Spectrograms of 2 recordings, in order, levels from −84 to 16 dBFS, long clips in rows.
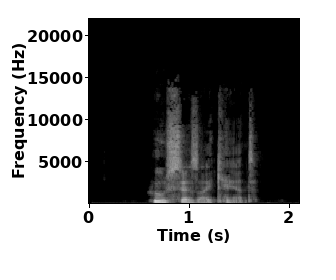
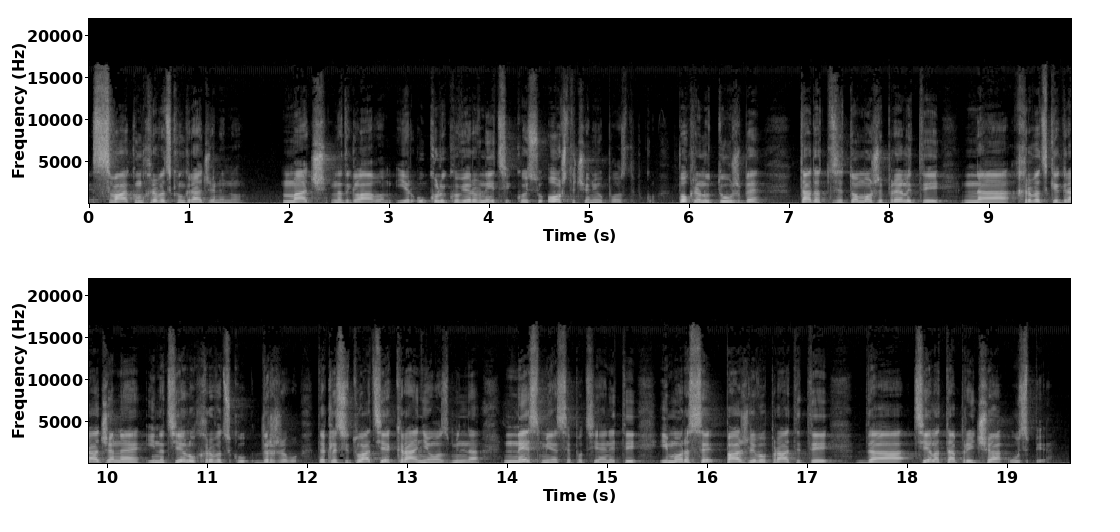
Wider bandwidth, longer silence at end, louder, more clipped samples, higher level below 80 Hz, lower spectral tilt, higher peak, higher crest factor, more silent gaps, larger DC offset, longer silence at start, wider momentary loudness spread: second, 14.5 kHz vs 17.5 kHz; first, 0.45 s vs 0.25 s; about the same, -19 LUFS vs -21 LUFS; neither; about the same, -62 dBFS vs -60 dBFS; about the same, -4.5 dB/octave vs -3.5 dB/octave; about the same, -4 dBFS vs -2 dBFS; about the same, 18 dB vs 20 dB; neither; neither; first, 0.65 s vs 0 s; first, 20 LU vs 8 LU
